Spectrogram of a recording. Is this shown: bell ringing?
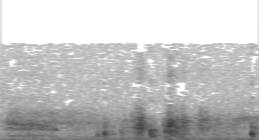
no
